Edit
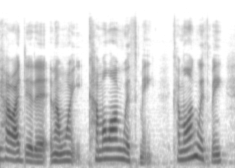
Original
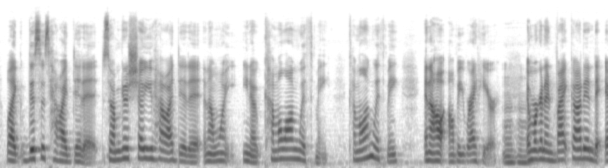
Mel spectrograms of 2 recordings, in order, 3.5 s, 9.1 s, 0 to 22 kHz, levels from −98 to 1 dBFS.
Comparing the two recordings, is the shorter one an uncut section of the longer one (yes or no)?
no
